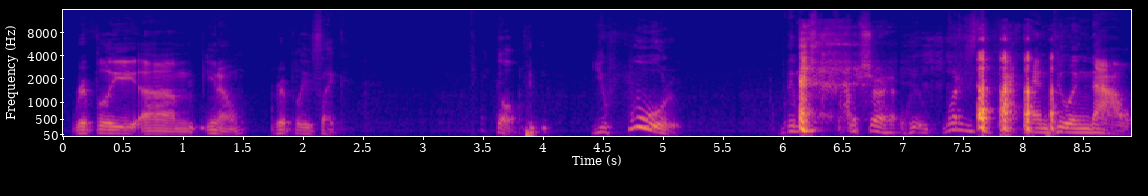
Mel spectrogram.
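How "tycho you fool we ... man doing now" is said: loud, high secret-agent cat character voice. Voicing a pet cat imagined as a secret russian agent, cat as russian secret agent. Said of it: "both secret Russian agents".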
